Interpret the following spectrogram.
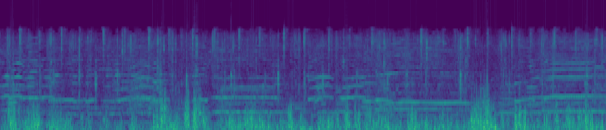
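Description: Several people's raised voices calling out and exclaiming over one another in drawn-out cries, over a heavy low rumble with frequent knocks.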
